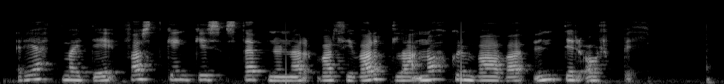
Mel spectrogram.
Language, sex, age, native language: Icelandic, female, 30-39, Icelandic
